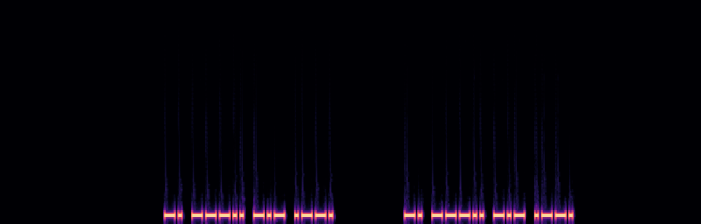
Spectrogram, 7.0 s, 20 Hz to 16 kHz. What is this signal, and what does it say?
Morse code, heard as a keyed tone, about 35 wpm, 700 Hz. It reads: N8KP N8KP
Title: USA Call Signs - 4 Characters - Repeated 2x - 35wpm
